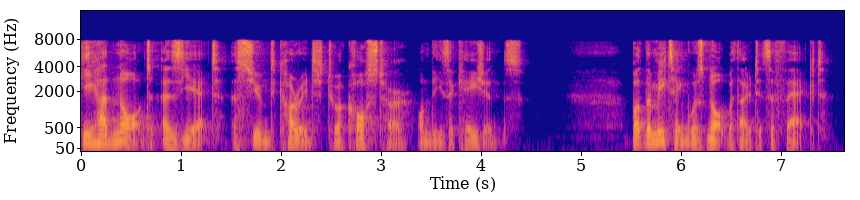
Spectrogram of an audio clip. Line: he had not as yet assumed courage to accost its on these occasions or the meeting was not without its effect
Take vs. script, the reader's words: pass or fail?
fail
